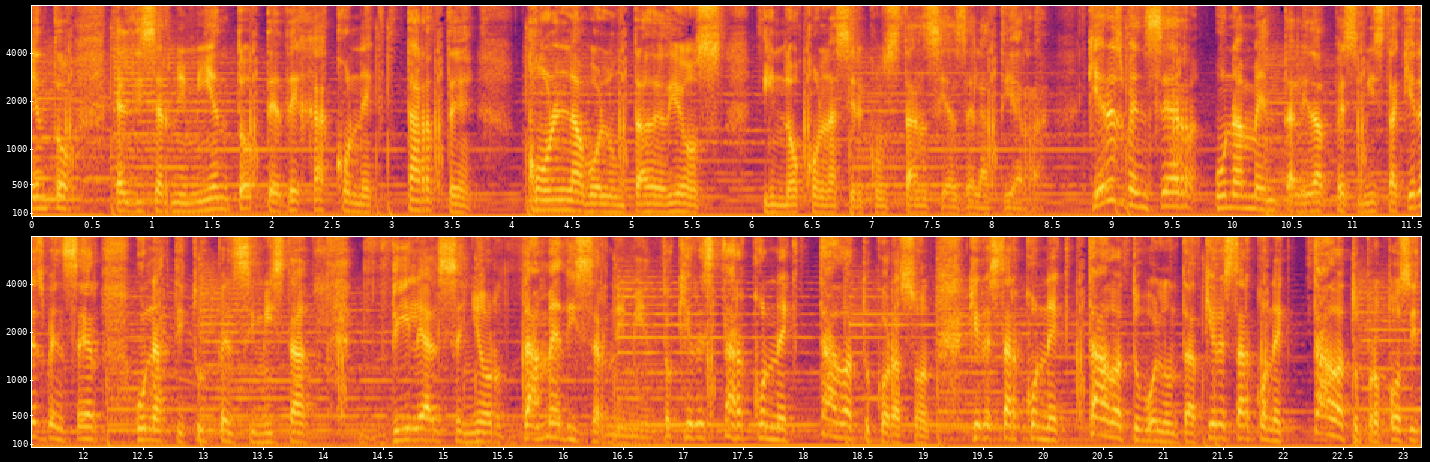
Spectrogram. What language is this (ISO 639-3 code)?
spa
